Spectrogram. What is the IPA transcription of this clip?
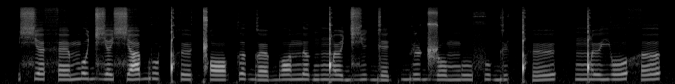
ɕ ɛ h ɛ m o d͡ʑ ɛ ɕ a b u ǃʰ ø ǁ ɔ k ə ɡ œ b ɔ n ə ɡ ŋ͡ǃ œ d͡ʑ i ɡ e k b y ɖ͡ʐ o m u f u ɡ y ǃʰ ø | ŋ͡ǃ ø j o h ə

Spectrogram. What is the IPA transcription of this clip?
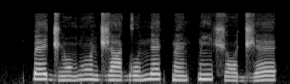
k͡p ɛ˧ d͡ʒ ɔ̃˨ ɡ ɔ̃˧ d͡ʒ a˨ ɡ o˨ n ɛ˧ k͡p ɛ̃˨ k͡p ĩ˧ ʃ ɔ˨ d͡ʒ ɛ˨˦

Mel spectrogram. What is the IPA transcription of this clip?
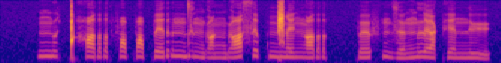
ŋ ɯ ǃʰ ɑ r f ɑ p ɑ p e r n d ø ŋ ɡ ɑ ŋ ɡ ɑ s e p ŋ͡ǁ e ŋ ɑ r pː ø f n z ø ŋ lʲ ɑ k e n y

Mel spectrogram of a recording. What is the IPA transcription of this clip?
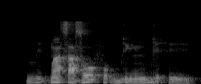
β i˨ ɡ͡b ã˦ s a˨ z oː˦ f o˨ ɡ͡b i˨ j ĩ˨ ɡ͡b i˦ h iː˨

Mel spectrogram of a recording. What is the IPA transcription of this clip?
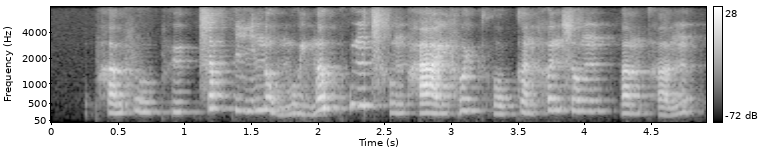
pʰ ɐ˨˥ w f uː˨˧ pʰ yː˨ k̚ s ɐ˧ p̚ t̪ iː˨˧ n o˨˩ w n̪ uː˨˩ j n̪ ɐ˥ w kʷʰ ɐ˥ ŋ t͡sʰ ʊ˨ ŋ h aː˧ j f ɵ˥ ɥ t̪ʰ o˨˥ w k ɐ˨˧ n h ɵ˥ n s ʊ˥ ŋ | ɐ˨˧ m t̪ʰ ɐ˨˥ ŋ

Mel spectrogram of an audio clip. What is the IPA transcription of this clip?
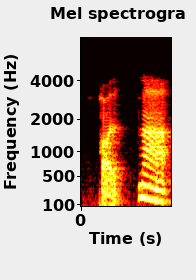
qʷ ə̰ | ɳ a

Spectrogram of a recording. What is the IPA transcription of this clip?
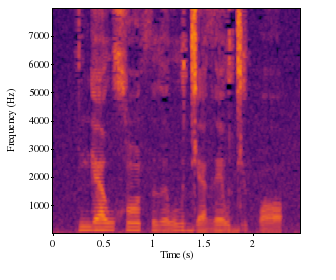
nʲ a˦ w x ɔ̃˦ θ ɯ˨ ə̯ w u˦ dʲ a˨ ð ɛ˨ w dʲ ɯ˨ p ɔ˨

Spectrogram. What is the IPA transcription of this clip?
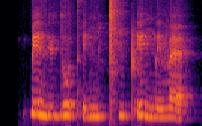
k͡p e n y d o tʼ e ŋ͡m i ǀʰ i pʼ e ŋ͡m e v æ

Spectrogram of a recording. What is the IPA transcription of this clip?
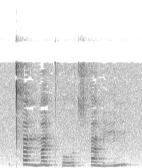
t̪ʰ a˥˧ n m a˥˩ ɪ̯ pʰ o˧˥ ʊ̯ t͡sʰ a˥˩ n i˧˥ n

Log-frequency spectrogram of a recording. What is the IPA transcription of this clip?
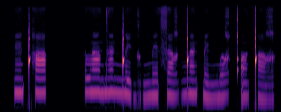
ẽ˦ ǃʰ a˦ | l ã˦ d æ̃˦ ŋ͡ǃ e˦˨ ɡ ɤ˨ ŋ͡m ẽ˧ s æ˧ ʁ ŋ͡ǃ æ̃˦ k͡p ẽ˨ ŋ͡m ɤ˨˦ ʁ qʼ ã˧ ǃ a˨ ʁ

